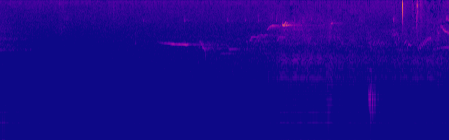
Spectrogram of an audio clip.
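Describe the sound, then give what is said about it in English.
A low, steady insect buzz, a bee sound effect in a song intro, drones throughout, with faint chirps and brief clicks rising over it toward the end. “Just in case you didn't know what a bee was.”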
